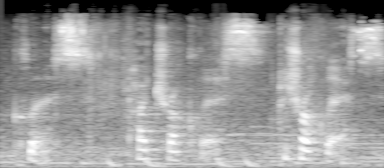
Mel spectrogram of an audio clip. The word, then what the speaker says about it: Patroclus: In the book it says this. This is how you say it. Patroclus.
